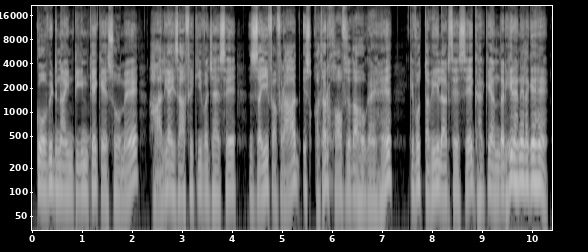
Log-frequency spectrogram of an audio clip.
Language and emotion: Urdu, fearful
